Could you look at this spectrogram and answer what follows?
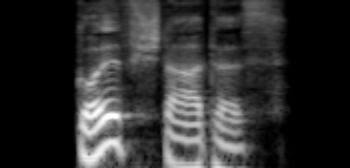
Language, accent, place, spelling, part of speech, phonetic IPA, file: German, Germany, Berlin, Golfstaates, noun, [ˈɡɔlfˌʃtaːtəs], De-Golfstaates.ogg
- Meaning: genitive singular of Golfstaat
